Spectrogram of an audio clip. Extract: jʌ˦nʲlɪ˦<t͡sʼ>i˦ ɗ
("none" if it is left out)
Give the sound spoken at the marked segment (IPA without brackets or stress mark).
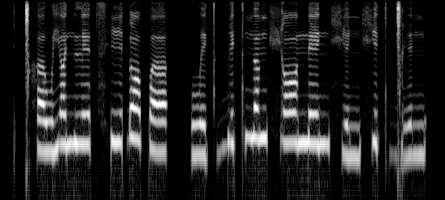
t͡sʰ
